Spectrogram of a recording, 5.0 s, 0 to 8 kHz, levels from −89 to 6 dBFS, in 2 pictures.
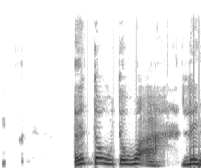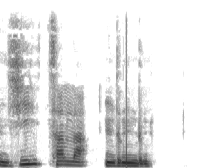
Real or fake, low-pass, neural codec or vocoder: real; 7.2 kHz; none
